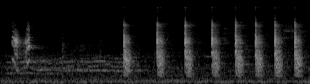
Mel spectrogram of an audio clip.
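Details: Javan myna used as a lure to set other birds calling: after a faint opening, a string of harsh, rasping notes repeats roughly every quarter second, with a low steady hum underneath.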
